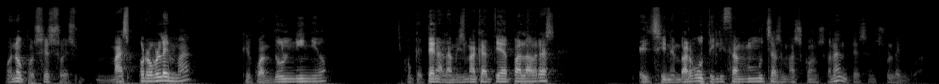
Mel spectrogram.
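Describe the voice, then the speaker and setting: A man's voice: mid-range voice, normal speed, sharp tone. Hesitant man lecturing from slides. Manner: hesitant, many restarts and "eh?" tags, pointing the audience to slides. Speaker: speech-language psychologist giving a conference talk. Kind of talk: conference lecture to parents and professionals.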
